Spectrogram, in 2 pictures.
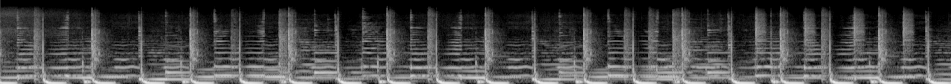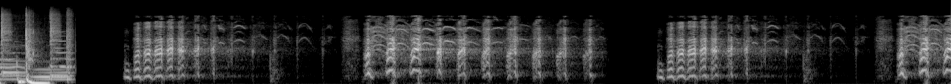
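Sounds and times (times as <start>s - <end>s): high-pitched laughter: 10.8s - 19.0s.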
